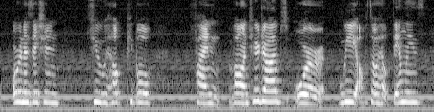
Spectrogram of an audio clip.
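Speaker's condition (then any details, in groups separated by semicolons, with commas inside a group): Cerebral palsy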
